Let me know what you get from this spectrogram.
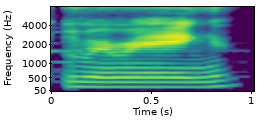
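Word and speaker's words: meringue: Oh, it's mering. Why is there so many letters in the word when you just have to when it's only two syllables?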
